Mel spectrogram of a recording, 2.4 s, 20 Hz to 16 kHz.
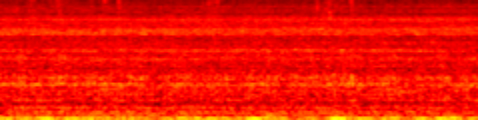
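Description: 1968 Ford Mustang's carbureted V8 idling steadily, shortly after a cold start.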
